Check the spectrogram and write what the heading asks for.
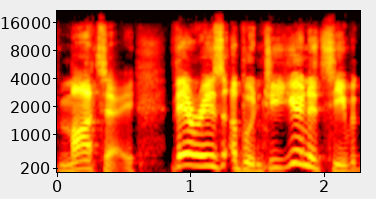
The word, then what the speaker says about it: MATE: I know it doesn't have a little accent, but yes, technically it's pronounced Mate.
